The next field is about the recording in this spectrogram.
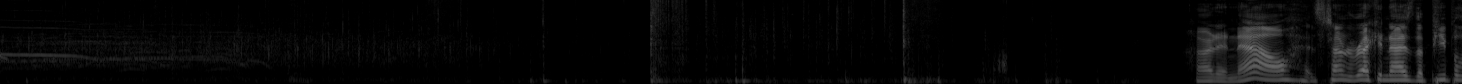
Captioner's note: applause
